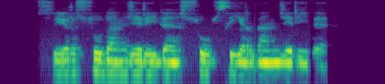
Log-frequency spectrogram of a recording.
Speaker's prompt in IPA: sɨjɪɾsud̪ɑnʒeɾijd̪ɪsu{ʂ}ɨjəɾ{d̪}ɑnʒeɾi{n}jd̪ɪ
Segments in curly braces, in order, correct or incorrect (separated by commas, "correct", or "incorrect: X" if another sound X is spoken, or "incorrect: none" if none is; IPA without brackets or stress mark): incorrect: s, correct, incorrect: none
